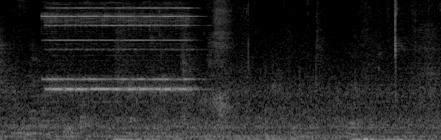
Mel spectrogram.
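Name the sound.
telephone ringing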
